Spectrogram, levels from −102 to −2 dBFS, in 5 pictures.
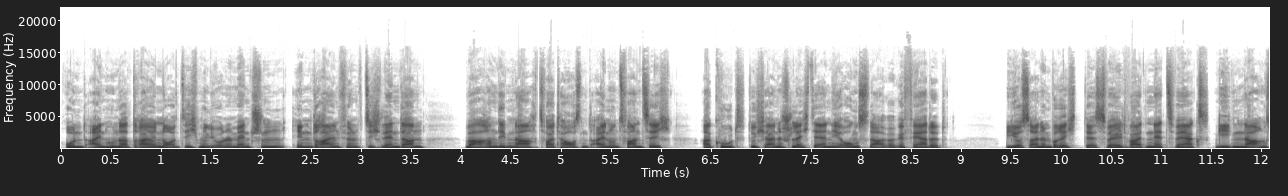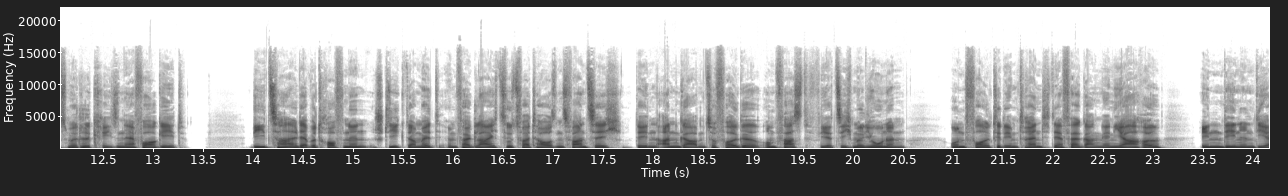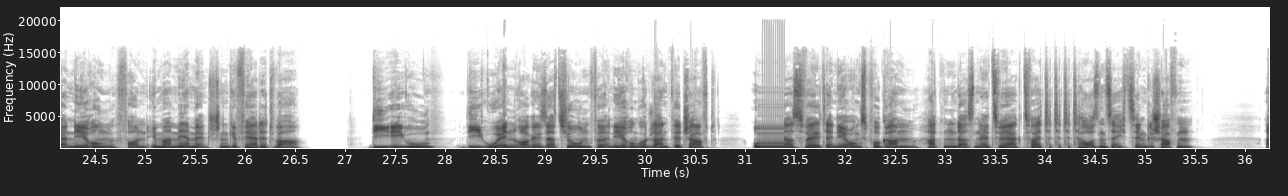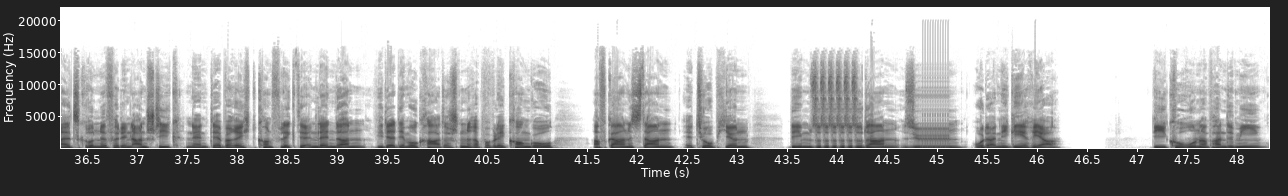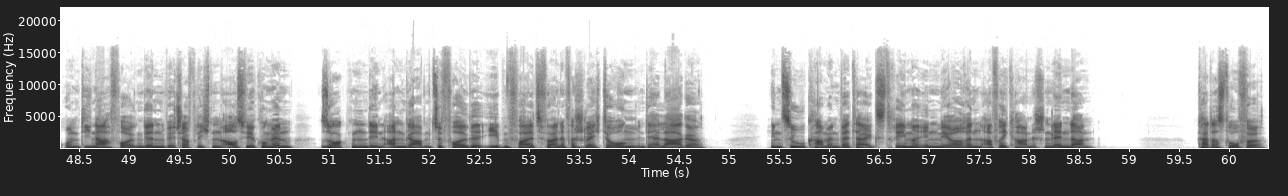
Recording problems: audio freezing; at 31 s and at 45 s
audio stuttering; at 34 s and at 44 s

